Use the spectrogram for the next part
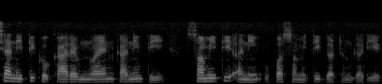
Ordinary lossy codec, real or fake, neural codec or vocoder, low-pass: none; real; none; none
